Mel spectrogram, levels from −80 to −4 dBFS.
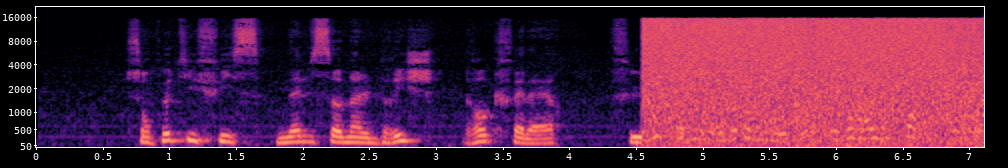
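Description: Everything's fine until about 4.54 s, and from there to the end you get a wrong sample width fault. Audio that was written as 16-bit integers is being read as packed 24-bit, so each three-byte value straddles pieces of neighbouring samples. Only some of them line up with the real high bits, which is why the speech sits buried under loud, harsh noise. It also runs about 1.5 times too fast and too high in pitch.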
